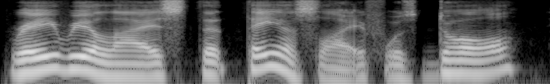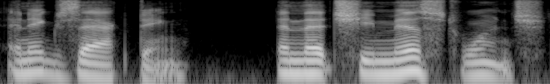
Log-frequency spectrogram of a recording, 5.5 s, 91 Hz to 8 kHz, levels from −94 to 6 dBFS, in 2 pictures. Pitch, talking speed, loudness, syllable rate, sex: 155 Hz, 155 wpm, -18 LUFS, 4.0 syllables/s, female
